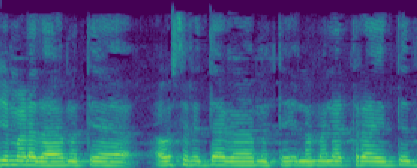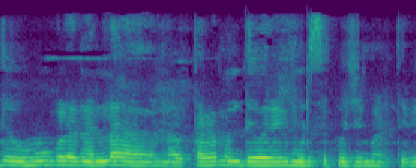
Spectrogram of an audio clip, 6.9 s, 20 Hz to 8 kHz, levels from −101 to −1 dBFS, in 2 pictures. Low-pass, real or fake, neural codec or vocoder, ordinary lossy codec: 7.2 kHz; real; none; AAC, 32 kbps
